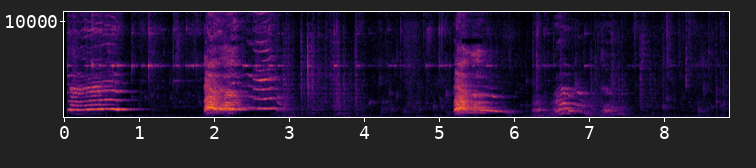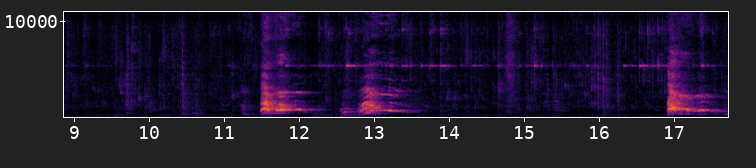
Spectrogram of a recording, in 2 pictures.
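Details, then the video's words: Pet pug making weird barking noises indoors: hoarse, wheezy yelping barks with a rising then falling pitch, arriving in spaced bursts of one or two every few seconds, with a faint steady high whine in the background. "Pug makes weird barking noises"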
